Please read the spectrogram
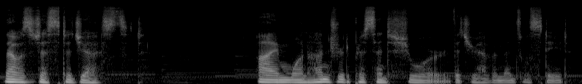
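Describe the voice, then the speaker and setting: A man voicing a suave, condescending young male vampire in a soft-spoken ASMR roleplay, calm and teasing. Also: lowish voice, slow pace, pauses often. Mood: nonchalant, teasing. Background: relaxing background music.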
